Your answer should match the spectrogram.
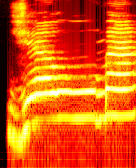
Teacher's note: آواز جو ہے آپ کی او میں نہیں جانی چاہیے، آپ کی آواز کا ساؤنڈ یو میں کنورٹ ہونا چاہیے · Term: واو لین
